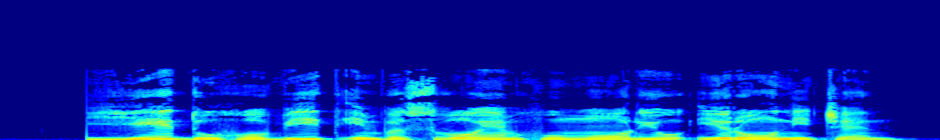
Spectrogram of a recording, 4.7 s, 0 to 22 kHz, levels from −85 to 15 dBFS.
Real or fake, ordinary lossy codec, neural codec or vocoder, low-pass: real; MP3, 48 kbps; none; 19.8 kHz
